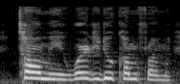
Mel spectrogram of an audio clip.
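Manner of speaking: ordinary delivery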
